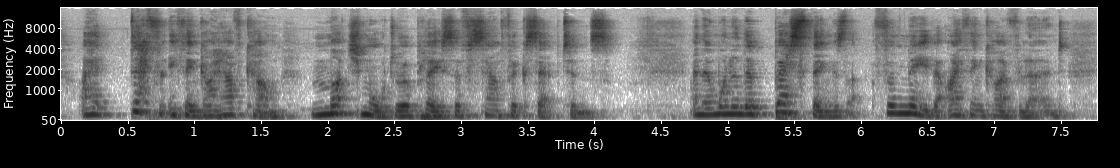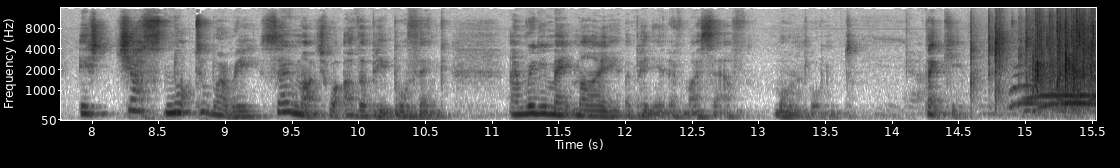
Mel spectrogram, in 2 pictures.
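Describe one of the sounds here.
A woman speaks with animation into a microphone, with pauses.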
